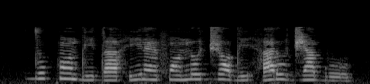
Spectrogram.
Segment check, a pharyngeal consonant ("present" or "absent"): absent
